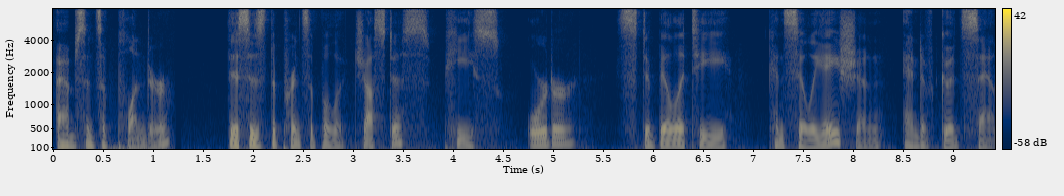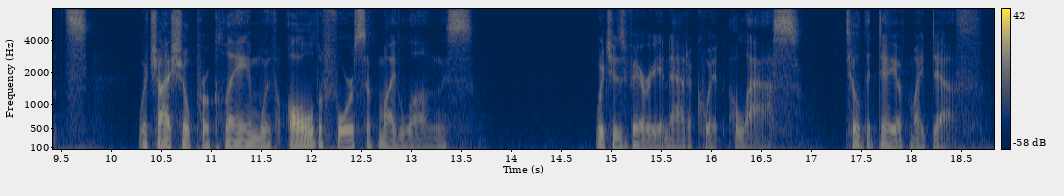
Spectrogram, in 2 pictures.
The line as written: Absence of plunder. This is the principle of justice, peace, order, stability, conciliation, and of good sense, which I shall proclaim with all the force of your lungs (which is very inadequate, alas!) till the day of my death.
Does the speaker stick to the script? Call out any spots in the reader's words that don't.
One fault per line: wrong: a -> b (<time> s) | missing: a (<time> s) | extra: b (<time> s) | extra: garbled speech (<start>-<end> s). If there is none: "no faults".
wrong: your -> my (12.7 s)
